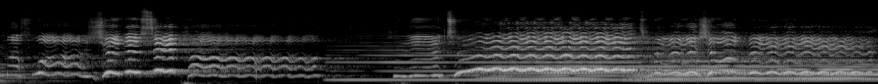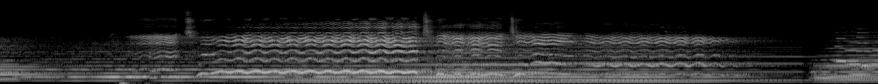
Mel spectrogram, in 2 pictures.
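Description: Background music: an operatic voice singing long notes with wide vibrato over a sustained orchestral accompaniment, with a brief quiet dip between phrases near the middle.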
